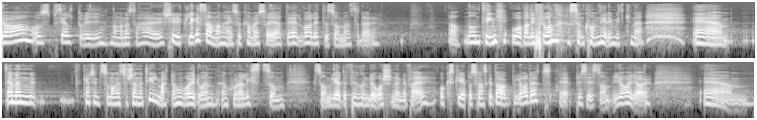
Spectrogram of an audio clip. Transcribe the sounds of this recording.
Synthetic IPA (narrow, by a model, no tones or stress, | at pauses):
jɑːɔspɛ̥sɪɛlt̪̚d̪ɔɪnæɾmanɛːsɔɦæːɾɪd̪ɛɕʏɾklɪɡasamːanhaŋːsɔkʰanmanjɵsɛ̰jːaːt̪̚d̪ɛvalɭiːt̪əsɔmɛnsɔd̪æ̰ːɾ | jɑ̰ːnɔnt̪ʰɪŋːoːvanɪfɾoːnsɔmkʰɔmːneːɾɪmɪt̪kʰnɛ̰ː | nɛmɛn | kʰanʂəɪnt̪əsɔmɔŋːasɔmɕɛnːəʈʰɪlːmæʈːahʊnvajɵd̪ɔɛnɛ̰nɧʊɳalɪst̪sɔmsɔ̰mleːvd̪əfœɾɦɵnd̪ɾaoːʂɛnɵnjəfæ̰ːɾɔkskɾeːvpʰːɔsvɛnskad̪ɑːɡ̚blɑːd̪ət̪pʰɾɛsiːsːɔ̰mjɑːɡjœ̰ːɾ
